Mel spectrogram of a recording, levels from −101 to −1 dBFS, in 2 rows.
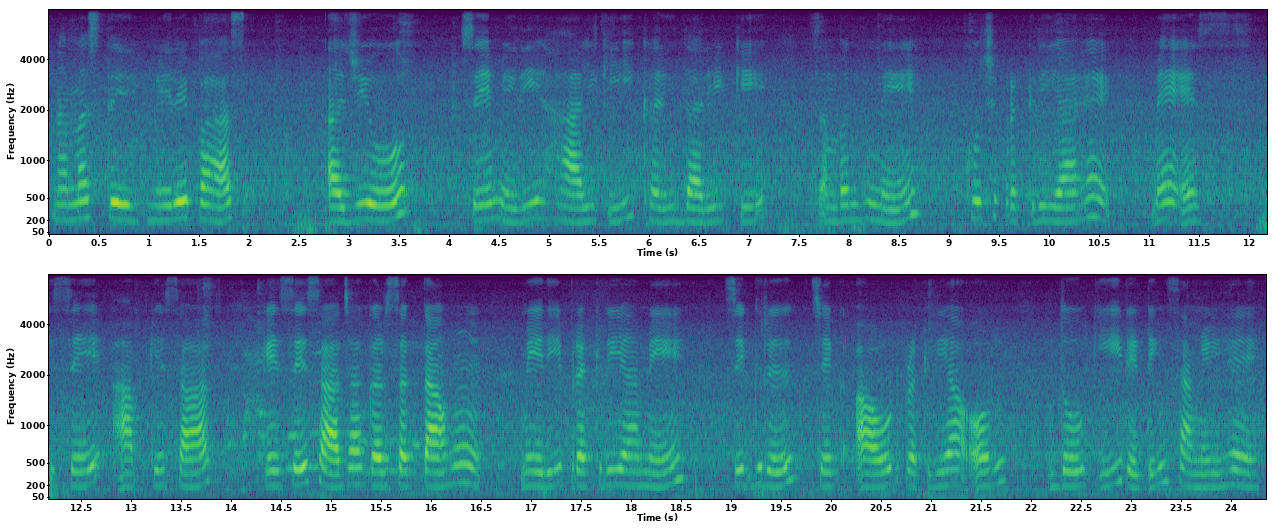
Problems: constant background noise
